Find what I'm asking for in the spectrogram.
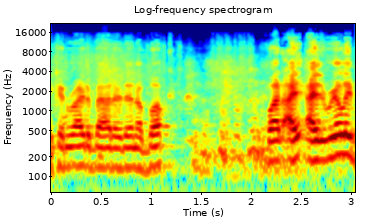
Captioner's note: laughter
